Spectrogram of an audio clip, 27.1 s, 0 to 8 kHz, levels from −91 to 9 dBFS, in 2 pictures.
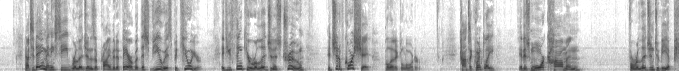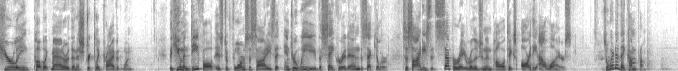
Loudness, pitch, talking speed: -20 LUFS, 215 Hz, 165 wpm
